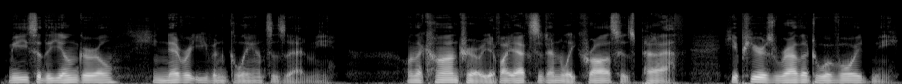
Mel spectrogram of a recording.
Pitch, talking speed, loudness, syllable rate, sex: 90 Hz, 175 wpm, -19 LUFS, 4.9 syllables/s, male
